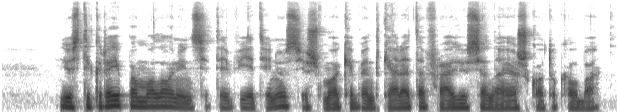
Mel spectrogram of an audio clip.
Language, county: Lithuanian, Vilnius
